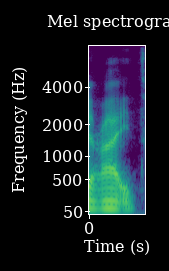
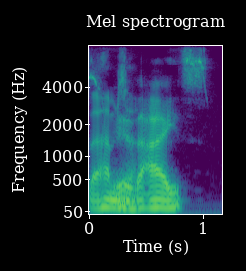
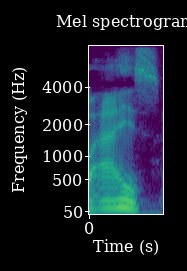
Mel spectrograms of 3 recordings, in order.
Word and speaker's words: A'iz: In Sudan we say Aid, but the actual pronunciation is Aiz. Oh, Aiz.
